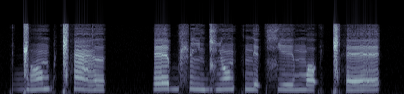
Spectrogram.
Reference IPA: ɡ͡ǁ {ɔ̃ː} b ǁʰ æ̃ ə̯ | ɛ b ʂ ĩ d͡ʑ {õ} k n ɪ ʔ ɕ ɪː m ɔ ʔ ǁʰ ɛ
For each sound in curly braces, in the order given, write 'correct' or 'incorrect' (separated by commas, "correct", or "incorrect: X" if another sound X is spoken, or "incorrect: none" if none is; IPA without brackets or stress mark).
incorrect: ɔ̃, incorrect: ɔ̃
